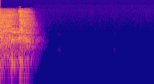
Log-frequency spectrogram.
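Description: A man clears his throat with a short cough, two quick bursts together lasting about half a second right at the start, then silence.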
